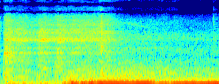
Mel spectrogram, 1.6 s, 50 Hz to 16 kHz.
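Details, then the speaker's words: 2010 Toyota Altis that previously needed long cranking now starts with one brief crank and fires at once into a steady low idle after FI mode fix (BCM not the cause); normal quick start, about 1–3 seconds expected. "one click dapat ano lang to 2 seconds ang pinakamatagal ay 3 seconds on start yun normal na ba"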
